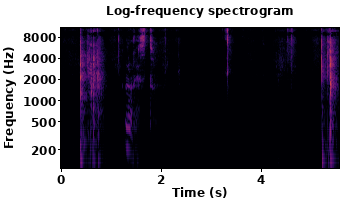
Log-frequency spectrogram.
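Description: A couple of sharp scissor snips cut crochet yarn at close range, brief crisp clicks separated by quiet, with soft speech in between.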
